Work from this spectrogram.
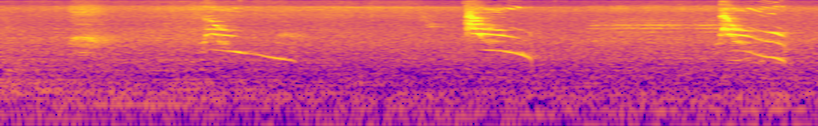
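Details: Loki, a male British Shorthair cat wearing a harness, described as defending his territory, gives three clear meows that each slide downward, spaced about two seconds apart over a steady background hiss.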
